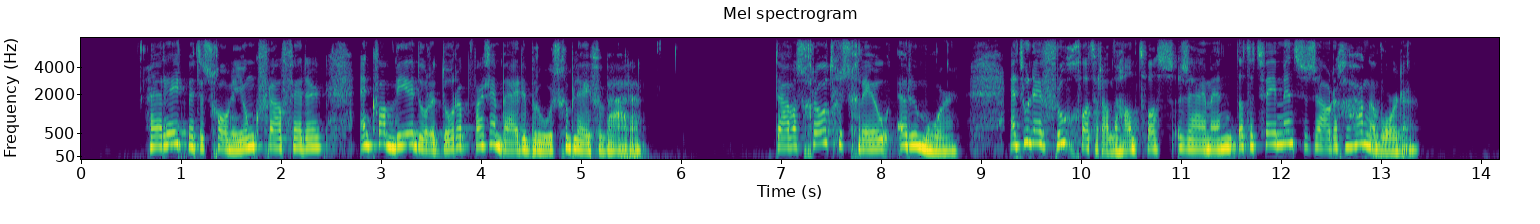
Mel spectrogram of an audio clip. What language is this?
Dutch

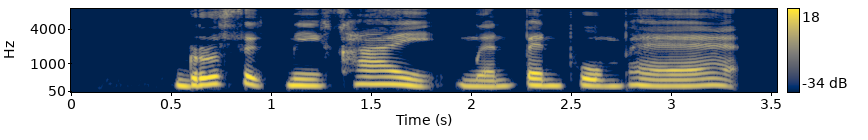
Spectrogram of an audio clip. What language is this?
Thai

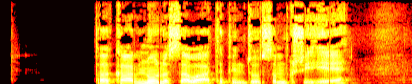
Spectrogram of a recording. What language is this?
Pashto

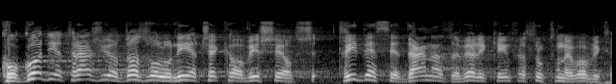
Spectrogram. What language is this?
Serbian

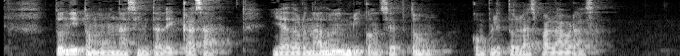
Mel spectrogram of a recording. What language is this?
Spanish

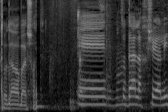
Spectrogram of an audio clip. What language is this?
Hebrew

